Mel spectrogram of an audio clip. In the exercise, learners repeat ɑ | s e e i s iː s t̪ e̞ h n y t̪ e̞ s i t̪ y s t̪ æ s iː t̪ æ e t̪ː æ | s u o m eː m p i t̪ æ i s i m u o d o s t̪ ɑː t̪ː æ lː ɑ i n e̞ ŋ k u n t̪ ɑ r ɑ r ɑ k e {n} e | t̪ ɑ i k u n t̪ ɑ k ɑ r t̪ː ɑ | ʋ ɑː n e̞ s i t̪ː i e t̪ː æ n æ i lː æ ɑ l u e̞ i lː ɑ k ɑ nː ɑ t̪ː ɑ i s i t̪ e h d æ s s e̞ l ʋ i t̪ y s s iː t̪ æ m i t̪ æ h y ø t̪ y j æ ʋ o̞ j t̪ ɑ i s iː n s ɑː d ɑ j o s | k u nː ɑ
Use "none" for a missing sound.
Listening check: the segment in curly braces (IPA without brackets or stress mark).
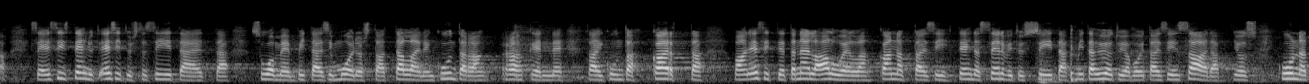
nː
